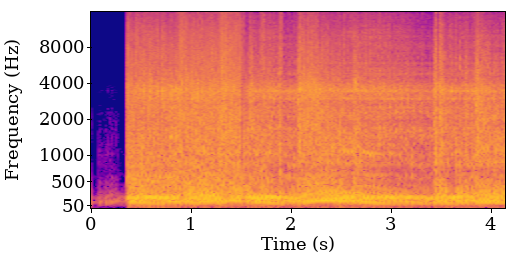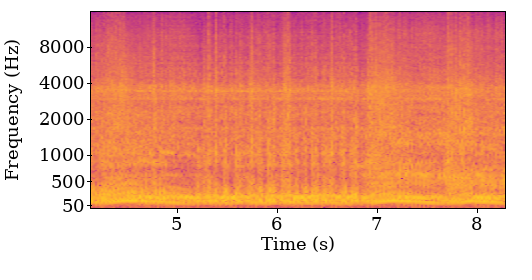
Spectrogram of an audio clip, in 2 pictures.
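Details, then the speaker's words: Predator 670cc V-twin dragster engine, first start. Loud lope hunts up and down instead of holding steady; rough idle, possibly a vacuum leak at the intake (only snugged). Unconfirmed. "there's a idle issue could be a vacuum leak from the intake"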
